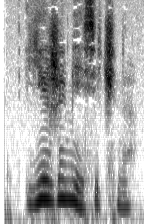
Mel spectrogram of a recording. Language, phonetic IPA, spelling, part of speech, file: Russian, [(j)ɪʐɨˈmʲesʲɪt͡ɕnə], ежемесячно, adverb, Ru-ежемесячно.ogg
- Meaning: monthly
